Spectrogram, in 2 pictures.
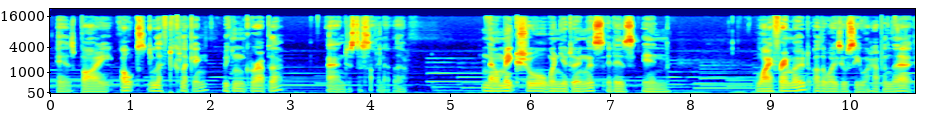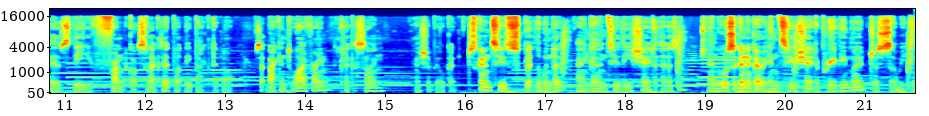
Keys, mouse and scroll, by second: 0.0 alt+click, 2.9 alt+shift+click, 5.1-7.0 middle drag, 9.5-11.7 middle drag, 11.7 click, 12.1-12.5 middle drag, 12.5 Tab, 12.9 middle click, 13.3 alt+click, 14.4 shift+click, 15.2 click, 15.9 middle click, 16.3-18.9 drag, 18.9-20.9 middle drag, 20.9 drag.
